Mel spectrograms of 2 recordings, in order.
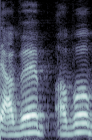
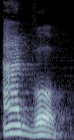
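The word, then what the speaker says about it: adverb: डी नहीं बोलता है, तो इसमें भी डी नहीं बोलता है, बोलने से अवर्ब हो जाएगा। इसमें डी को हम तलफ़ुज़ करेंगे, डी का तलफ़ुज़ रहेगा। वी हैव to pronounce एडवर्ब, एडवर्ब, एडवर्ब।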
